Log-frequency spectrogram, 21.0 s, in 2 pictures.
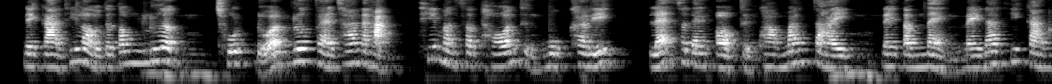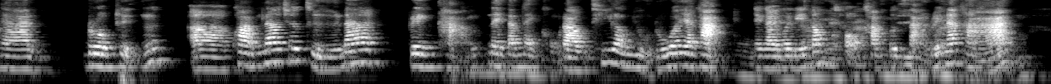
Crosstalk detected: Yes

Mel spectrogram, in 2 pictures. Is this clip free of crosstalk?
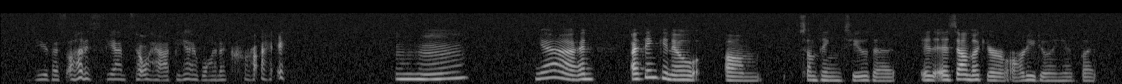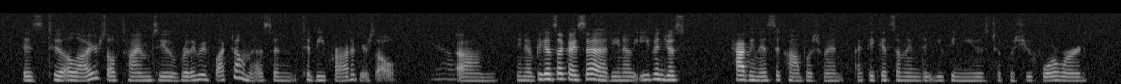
Yes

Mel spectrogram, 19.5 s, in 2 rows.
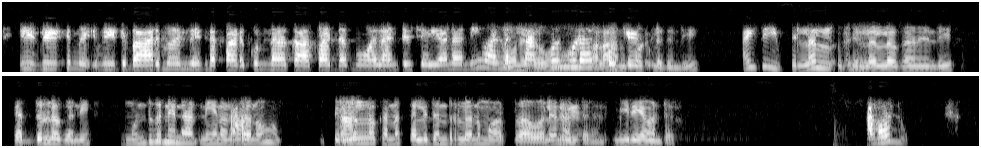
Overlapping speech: Yes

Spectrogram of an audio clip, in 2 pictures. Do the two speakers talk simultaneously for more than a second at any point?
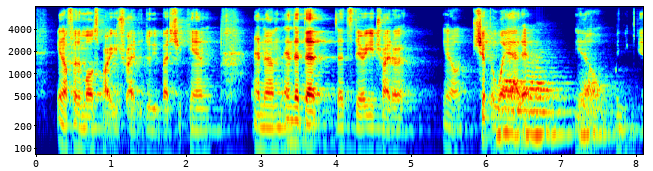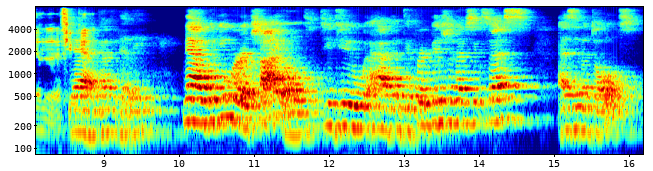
No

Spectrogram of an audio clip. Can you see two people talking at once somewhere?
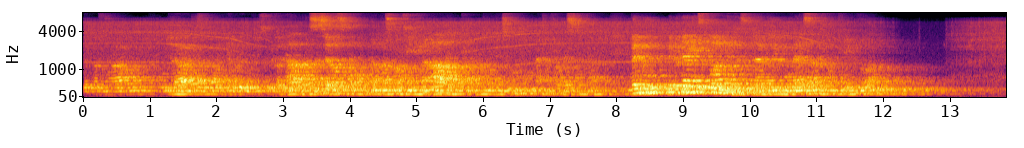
Yes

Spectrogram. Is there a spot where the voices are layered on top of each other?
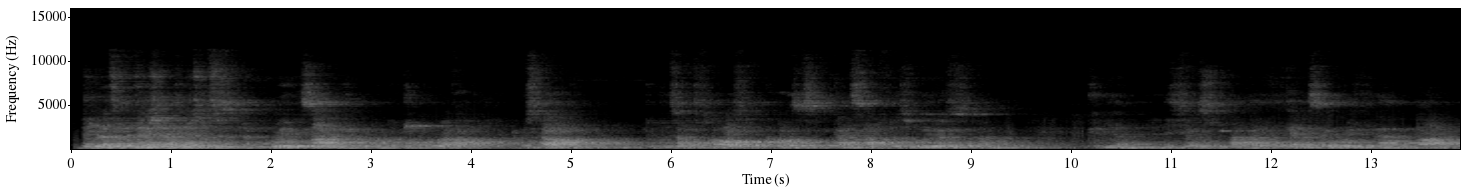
Yes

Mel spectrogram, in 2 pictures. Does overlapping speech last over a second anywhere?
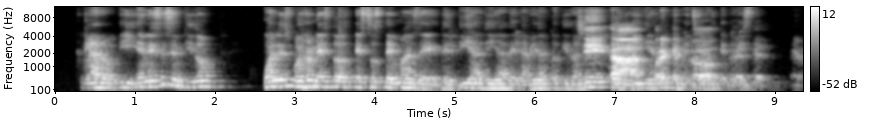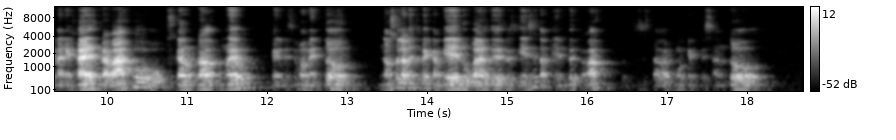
Yes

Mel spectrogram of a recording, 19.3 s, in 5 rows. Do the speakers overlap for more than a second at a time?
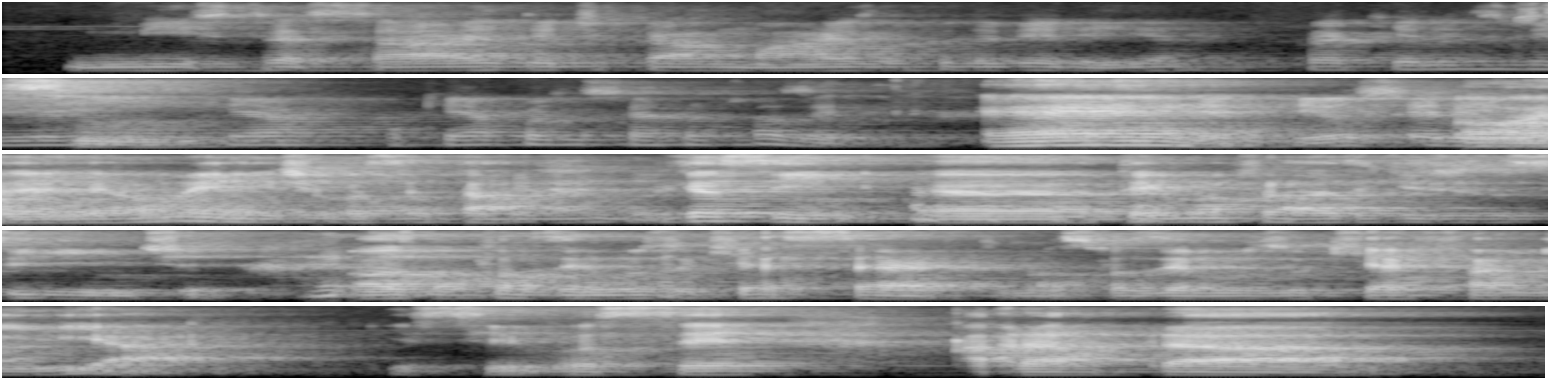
Yes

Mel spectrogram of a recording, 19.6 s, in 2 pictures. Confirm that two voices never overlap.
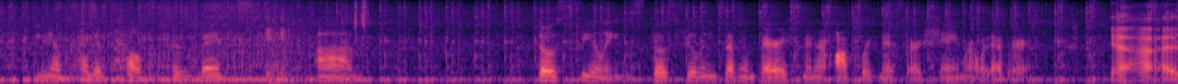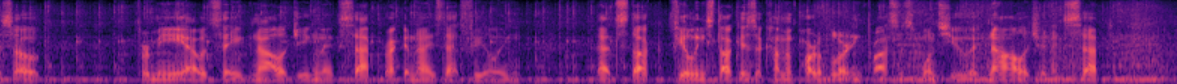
Yes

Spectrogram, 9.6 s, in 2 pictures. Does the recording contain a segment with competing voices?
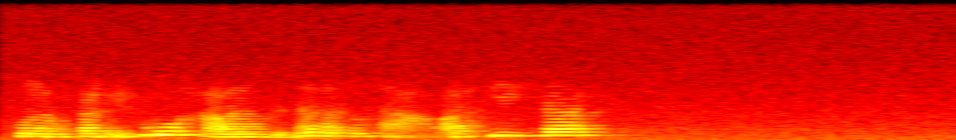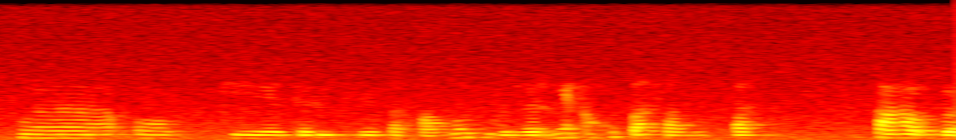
No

